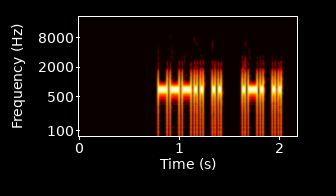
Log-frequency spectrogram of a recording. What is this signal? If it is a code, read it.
Morse code, heard as a keyed tone, about 40 wpm, 700 Hz. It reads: 8I RI
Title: Winter Field Day Exchanges Encore 40wpm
